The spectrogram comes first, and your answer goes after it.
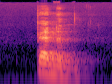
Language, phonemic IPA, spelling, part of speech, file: Dutch, /ˈpɛnə(n)/, pennen, verb / noun, Nl-pennen.ogg
- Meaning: plural of pen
